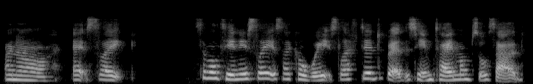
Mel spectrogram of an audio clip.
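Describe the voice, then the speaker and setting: A woman's voice: a little high, expressive, normal speed, darkish tone. A woman co-hosting an informal book discussion, chatting casually and acting out bits of dialogue as she retells. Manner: informal, acts out quoted dialogue. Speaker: book club live show co-host. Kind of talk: casual chat about books.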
